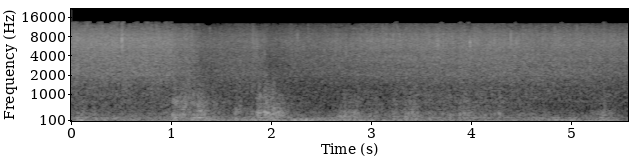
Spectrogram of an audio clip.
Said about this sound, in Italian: Venne un temporale che flagellò la campagna e rose le strade, per fortuna senza grandine.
